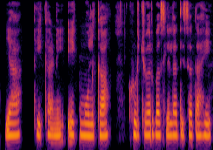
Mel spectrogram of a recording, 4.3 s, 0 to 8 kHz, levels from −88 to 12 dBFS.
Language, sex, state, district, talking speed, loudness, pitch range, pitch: Marathi, female, Maharashtra, Chandrapur, 125 wpm, -19 LUFS, 195-205 Hz, 205 Hz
